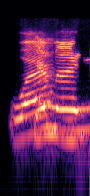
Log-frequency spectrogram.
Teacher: Tadi ada nun sukun ketemu dengan ya-nya idgham bi gunnah ya. Gunnahkan dulu wa mai gitu ya.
